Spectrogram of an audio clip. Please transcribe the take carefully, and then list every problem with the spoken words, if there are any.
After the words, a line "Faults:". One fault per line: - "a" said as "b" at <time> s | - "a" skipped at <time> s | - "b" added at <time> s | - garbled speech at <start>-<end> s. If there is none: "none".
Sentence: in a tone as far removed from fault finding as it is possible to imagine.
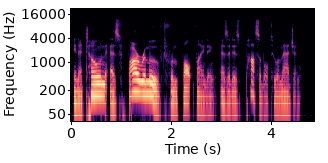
in a tone as far removed from fault finding as it is possible to imagine.
Faults:
none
